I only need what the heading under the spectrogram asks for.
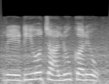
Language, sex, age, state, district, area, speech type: Sindhi, female, 18-30, Madhya Pradesh, Katni, urban, read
